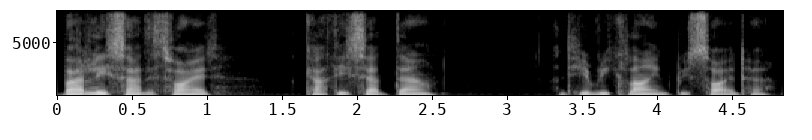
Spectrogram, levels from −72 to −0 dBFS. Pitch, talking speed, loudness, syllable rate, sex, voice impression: 110 Hz, 125 wpm, -22 LUFS, 5.1 syllables/s, male, very masculine, very adult-like, thick, relaxed, weak, dark, slightly soft, slightly muffled, slightly fluent, cool, intellectual, slightly refreshing, very sincere, very calm, mature, friendly, slightly reassuring, unique, very elegant, very sweet, slightly lively, very kind, very modest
